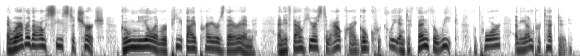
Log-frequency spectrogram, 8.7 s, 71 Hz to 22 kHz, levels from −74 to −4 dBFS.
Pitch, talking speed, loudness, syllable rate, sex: 160 Hz, 205 wpm, -21 LUFS, 5.6 syllables/s, male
